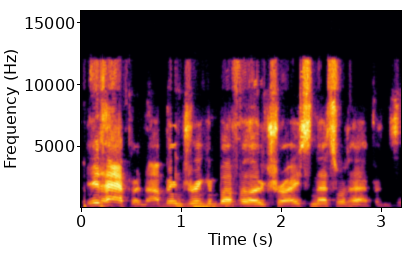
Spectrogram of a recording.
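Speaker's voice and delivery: put-on Australian accent; British accent turned Australian. Host excuses the slipping accent, still mock Australian. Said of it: "British accent turned into an Australian one".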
